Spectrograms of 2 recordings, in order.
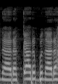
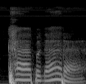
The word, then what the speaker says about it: carbonara: 아, 왜 우리 까르보나라 하잖아? 아, 근데 까르보나라가 아니었어. 뭐였어? A carbonara. 아, carbonara. A carbonara. 아, carbonara. 여러분, 제발 아, 발음을 제대로 알아주란 말이야. 그치? 카보나라.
